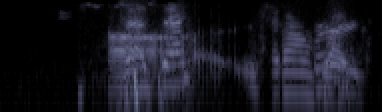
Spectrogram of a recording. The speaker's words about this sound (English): I think that's the birds coming through from my computer.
